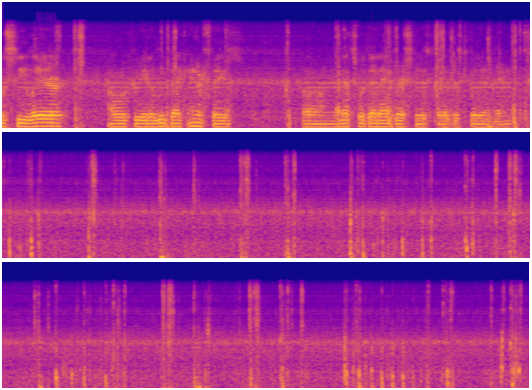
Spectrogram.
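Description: Keys click on a computer keyboard in short bursts.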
